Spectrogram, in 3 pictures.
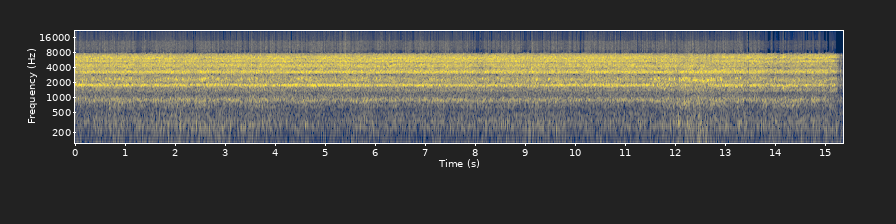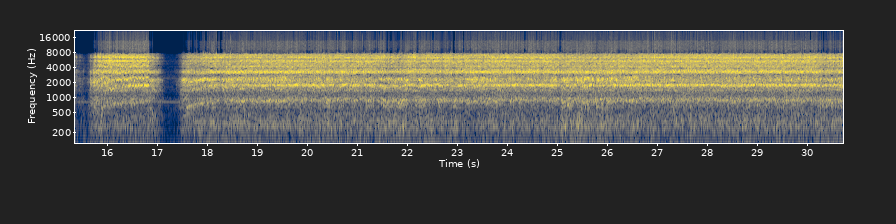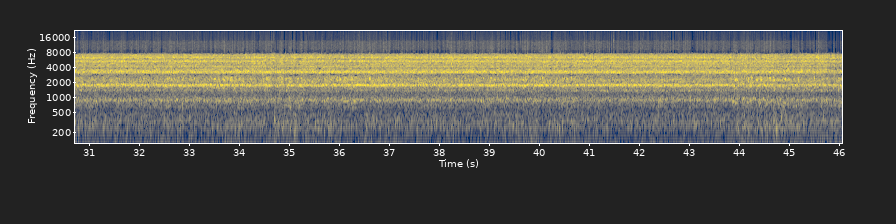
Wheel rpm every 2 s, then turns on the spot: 230, 230, 230, 230, 230, 230, 230, 150, 130, 210, 230, 220, 230, 230, 230, 230, 230, 230, 230, 230, 230, 240, 230.
none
